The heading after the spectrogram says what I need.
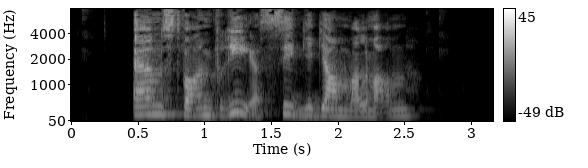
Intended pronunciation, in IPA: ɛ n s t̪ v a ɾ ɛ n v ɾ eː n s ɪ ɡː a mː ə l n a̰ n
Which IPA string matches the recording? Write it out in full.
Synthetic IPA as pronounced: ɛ n s t̪ v a ɾ ɛ n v ɾ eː s ɪ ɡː a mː a l m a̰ nː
